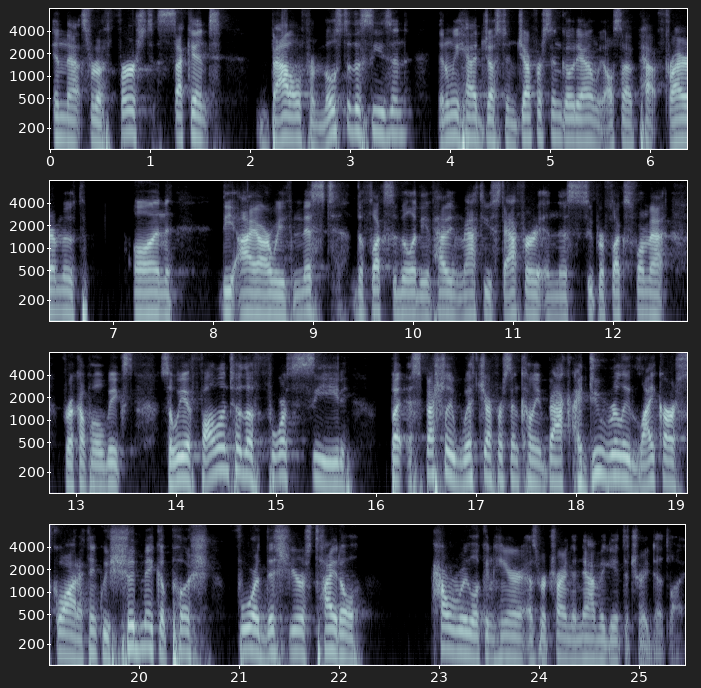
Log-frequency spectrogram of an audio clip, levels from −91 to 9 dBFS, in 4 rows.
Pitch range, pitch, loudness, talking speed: 125-150 Hz, 135 Hz, -21 LUFS, 210 wpm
